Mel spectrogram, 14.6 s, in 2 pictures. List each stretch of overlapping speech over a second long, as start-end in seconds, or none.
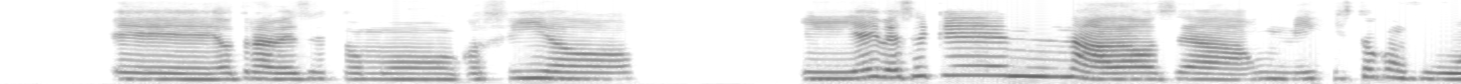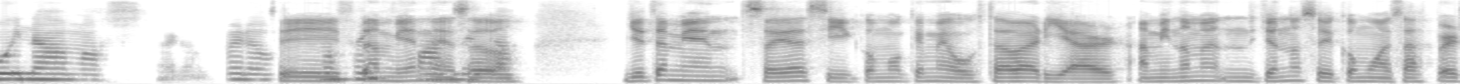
8.7-9.9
